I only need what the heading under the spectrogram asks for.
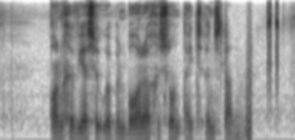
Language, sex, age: Afrikaans, male, 20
